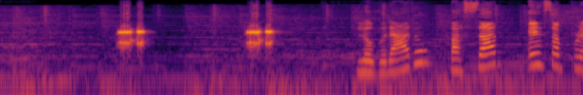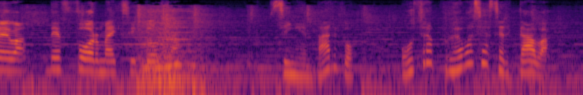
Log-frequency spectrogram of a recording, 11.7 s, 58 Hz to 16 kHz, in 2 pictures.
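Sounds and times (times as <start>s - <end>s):
frogs croaking: 1.2s - 1.6s, 2.4s - 2.8s
speech: 3.6s - 7.8s, 8.6s - 11.4s.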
